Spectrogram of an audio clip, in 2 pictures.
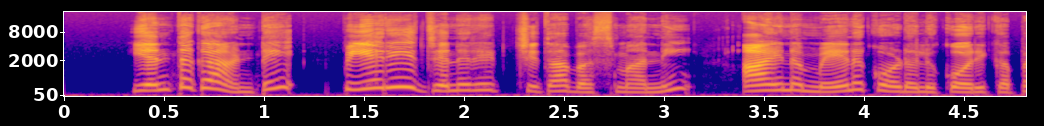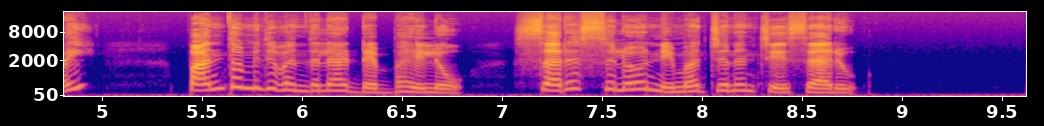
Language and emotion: Telugu, neutral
